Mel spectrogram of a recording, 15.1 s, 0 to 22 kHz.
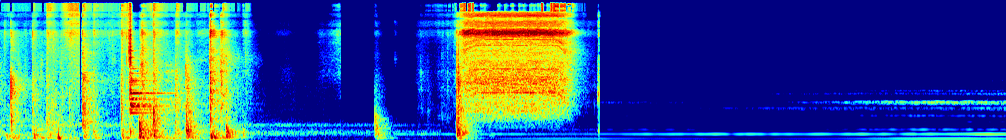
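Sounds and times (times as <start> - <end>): dull thump: 1.8 - 3.7
power drill whining: 6.8 - 9.0.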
